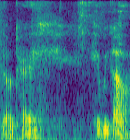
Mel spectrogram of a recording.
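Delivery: breathy whispered okay, here we go; whispered aside. Retold or imitated. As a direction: say it under your breath, resigned. Aside while he keeps leaving.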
